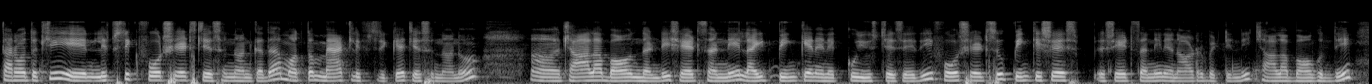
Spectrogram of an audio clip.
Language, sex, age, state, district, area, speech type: Telugu, female, 60+, Andhra Pradesh, Chittoor, rural, spontaneous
